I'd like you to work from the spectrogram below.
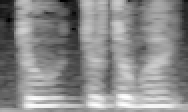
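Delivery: high-pitched acted shout of alarm; alarmed cry. A narrator's reading. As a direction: cry out to a collapsing companion. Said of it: "Anh Tâm hét toáng cả lên".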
